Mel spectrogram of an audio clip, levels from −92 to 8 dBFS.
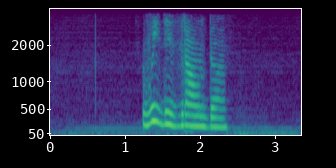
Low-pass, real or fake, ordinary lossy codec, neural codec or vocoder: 3.6 kHz; fake; none; codec, 32 kHz, 1.9 kbps, SNAC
